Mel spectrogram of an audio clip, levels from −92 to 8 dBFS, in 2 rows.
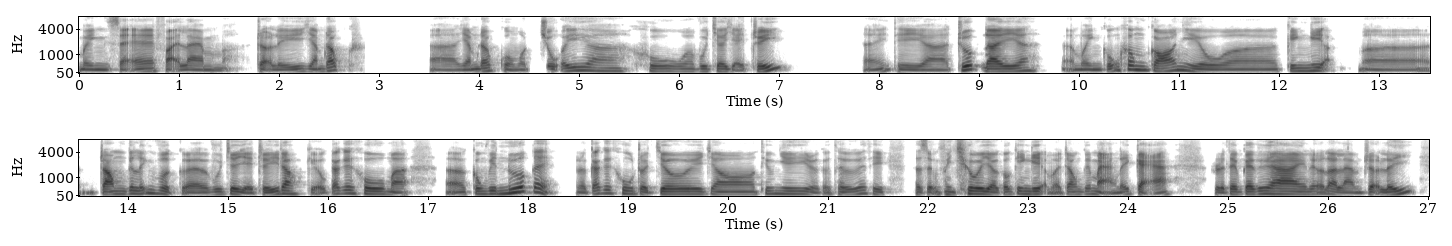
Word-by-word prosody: mình 210 -2 -2
sẽ 135 - -2
phải - - 0
làm, 100 -3 -2
ờ, 90 - -14 0.3
trợ - - 0
lý 110 +4 -2
giám 120 -1 -3
đốc, - - +1 0.8
ờ, 95 -1 -8
giám 105 +3 -1
đốc 145 +2 -1
của - - -4
một 100 +1 -8
chuỗi, 145 +7 -1
ơ, 145 -3 -5
khu, 130 -1 -5
ơ, 125 - -6
vui 125 +1 -3
chơi 125 -1 -1
giải - - -5
trí. 195 - +3 0.8
Đấy, 215 -1 -7
thì, 105 -2 -3
ờ, 95 -1 -4
trước 200 +4 +7
đây 130 +1 +6
á, 155 +1 -2 0.4
ờ, 215 - -9
mình 210 0 -2
cũng 215 - -2
không 195 0 +1
có 140 -1 +4
nhiều, 120 -10 0
à, 110 0 -5
kinh 140 +1 -3
nghiệm, 155 +1 -1 0.3
ờ, 100 - -7 0.2
trong 135 +1 +5
cái 160 0 +1
lĩnh 175 +3 -1
vực, 155 - 0
ờ, 110 +1 0
vui 130 +2 -3
chơi 135 -1 +5
giải 100 -3 +1
trí 115 +5 +2
đâu, 155 -2 +4
kiểu, 105 - -4
các - - +1
cái 170 +1 -1
khu 145 -3 +4
mà, 110 -4 0 0.4
à, 120 - -2
công 140 0 0
viên 155 +1 0
nước 235 +7 +7
ấy, 225 -5 +3 0.3
rồi 110 -1 -5
các 150 - +2
cái 175 +1 -4
khu 160 -3 -2
trò - - 0
chơi 135 0 +4
cho 125 -1 -1
thiếu 150 - -6
nhi 145 -2 -2
rồi 115 -5 -3
các - - -7
thứ 125 +2 -1
ấy 165 - -3
thì 130 -3 -2 0.3
thật - - -3
sự - - -3
mình 125 -2 -3
chưa 155 - +3
bao 145 - +8
giờ 135 -5 +5
có 125 +3 -2
kinh 145 0 -1
nghiệm 140 +1 +2
ở - - -4
trong 130 0 -2
cái 140 - -5
mảng 140 - 0
đấy - - -2
cả. - - +3 0.4
Rồi 110 - -1
thêm 130 -2 +1
cái 135 +1 +5
thứ 150 +2 +2
hai 140 -2 +6
nữa 135 - -2
là - - +2
làm 110 -3 -2
trợ 130 - +1
lý, 135 - +2
135 Hz, 215 wpm, -22 LUFS, 115-155 Hz, 0.8 s, bao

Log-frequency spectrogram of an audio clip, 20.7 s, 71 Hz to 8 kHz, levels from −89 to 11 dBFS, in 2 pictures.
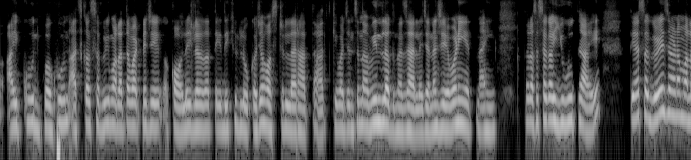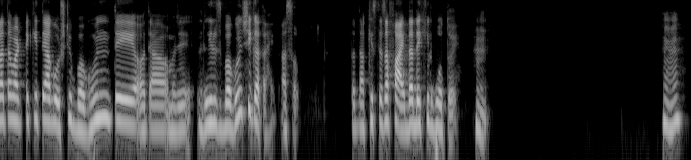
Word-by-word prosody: ऐकून, 185 +2 -1
बघून 185 +4 +2
आजकाल 180 +4 -2
सगळी 195 0 -3
मला 190 -2 +1
तर 195 - +1
वाटते, 190 0 0
जे 190 0 -1 0.2
कॉलेजला 180 +1 +1
जातात 180 0 -2
ते 175 - -2
देखील 175 +2 -4
लोकं, 170 -1 -1
जे 200 - 0
हॉस्टेलला 180 -3 0
राहतात 155 -2 -5
किंवा 180 -2 -2
ज्यांचं 180 +2 -5
नवीन 200 +2 +3
लग्न 175 -4 +3
झालंय, 160 -1 +1
ज्यांना 175 +2 0
जेवण 185 +3 +3
येत 190 -4 +1
नाही, 170 +1 -4 0.5
तर 215 - -1
असा 215 +1 -1
सगळा 225 +1 +2
यूथ 215 +2 +1
आहे; 165 +3 +1 0.5
ते 240 +2 +3
सगळे 255 +2 +4
जण 270 -2 +1
मला 225 -1 +4
तर 235 - +1
वाटते 225 0 0
की, 235 +1 -5
त्या 225 -1 +5
गोष्टी 200 +5 -1
बघून 225 +10 +2
ते 225 -1 +6 0.4
त्या 180 +1 -2
म्हणजे 170 +1 -4 0.3
रील्स 200 -2 +1
बघून 190 +8 +3
शिकत 275 - +2
आहेत 195 +7 -13
असं. 175 -1 -7 0.8
तर 180 - -5
नक्कीच 210 +5 -4
त्याचा 215 +1 +2
फायदा 200 -2 +6
देखील 200 +1 0
होतोय. 180 -2 -2 0.3
हम्म. - - -3 2.7
हं. 210 +4 -3
190 Hz, 160 wpm, -22 LUFS, 175-215 Hz, 2.7 s, ते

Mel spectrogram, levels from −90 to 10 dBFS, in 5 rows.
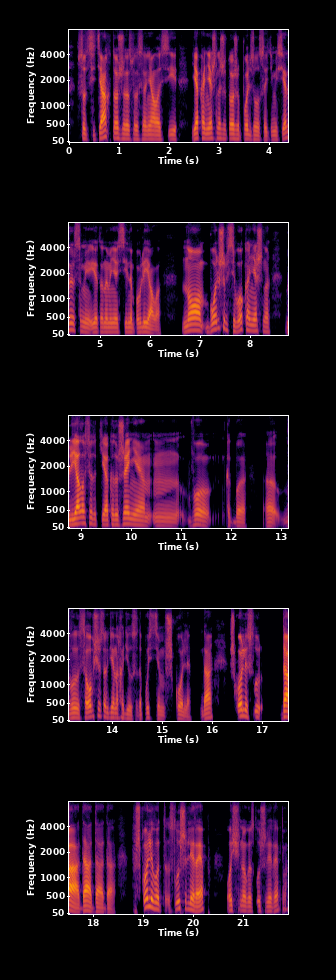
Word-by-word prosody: в - - -13
соцсетях 110 -4 +3
тоже 135 -2 -1
распространялась. 115 -2 -2
И 115 0 -5 0.3
я, 135 - +7
конечно 135 -1 0
же, 120 -2 -6
тоже 125 -2 -1
пользовался 110 -4 -5
этими 105 +1 -11
сервисами, 135 - -3
и - - -1
это 120 0 -2
на 120 - -3
меня 120 0 -2
сильно 120 +1 -5
повлияло. 115 -6 -1 0.4
Но 155 +4 +5
больше 180 - -1
всего, 145 -6 -2
конечно, 145 -7 -3 0.3
влияло 145 +6 +7
всё-таки 155 -4 -8
окружение, 130 0 +3
м, 105 -2 -9 0.2
в 120 +1 -3 0.3
как - - -12
бы, 100 -3 -6 0.4
э, - - -4
в 120 +4 -5
сообществах, 150 +5 -1
где 130 - -5
я - - 0
находился, 110 -4 -8
допустим, 105 -2 -11
в - - -10
школе, - - -5 0.2
да. - - +1 0.3
В - - -14
школе - - +3
слу - - -5 0.4
Да, 95 - +10
да-да-да, 110 -4 +2 0.3
в - - -12
школе 215 +2 +4
вот 165 -4 -2
слушали 175 -1 -2
рэп, 115 - +5 0.4
очень 135 0 -4
много 120 -2 -4
слушали 115 +1 -9
рэпа 115 - -8
120 Hz, 145 wpm, -23 LUFS, 110-135 Hz, 0.4 s, Да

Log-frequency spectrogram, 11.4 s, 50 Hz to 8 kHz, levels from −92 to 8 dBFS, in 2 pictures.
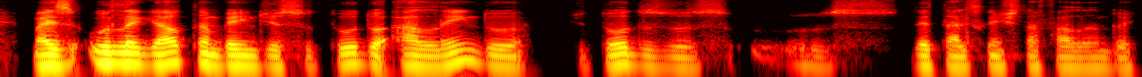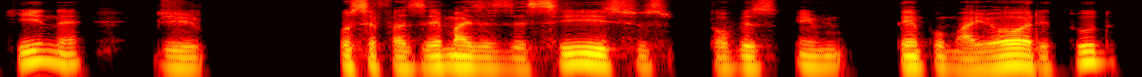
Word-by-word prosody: Mas 110 0 +7
o 130 - +7
legal 125 0 +9
também 110 -5 +4
disso 100 -1 -6
tudo, 120 +5 +1
além 110 +7 +1
do 100 -6 -4 0.2
de 95 - -27
todos 105 -1 -1
os 90 -1 -11 0.3
os 100 -3 -15
detalhes 100 -2 -3
que 105 - -8
a - - -2
gente 100 - -7
tá 95 - -8
falando 95 -2 -9
aqui, 125 - -5
né, 120 -4 -6 0.3
de 95 -3 -8 0.7
você - - -2
fazer 95 +2 -5
mais 100 -2 -1
exercícios, 100 +3 -3 0.2
talvez, 95 +1 -8
em 100 -1 -8 0.2
tempo 100 0 -3
maior 95 +5 +1
e 90 - -10
tudo, 130 +4 -5
100 Hz, 165 wpm, -22 LUFS, 95-115 Hz, 0.7 s, legal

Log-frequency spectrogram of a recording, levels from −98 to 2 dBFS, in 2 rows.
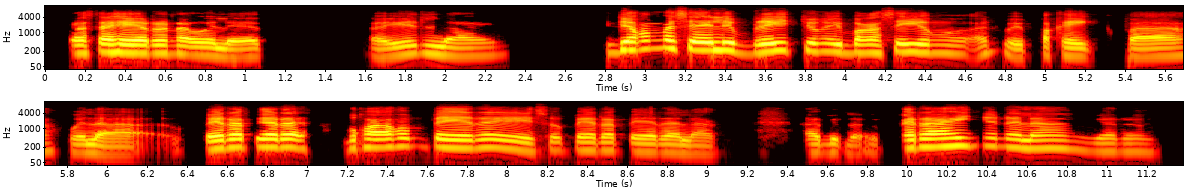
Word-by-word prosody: Pasahero 170 -1 +5
na 160 - +1
ulit, 125 -2 -2 0.5
ayun 145 +7 -5
lang. 135 -2 -5 0.6
Hindi 225 +5 +5
ako 245 - 0
ma-celebrate, 215 -4 +4
yung 195 - -4
iba 185 -1 0
kasi 190 +2 0
yung 170 -3 -10
ano 155 +6 -14
eh, - - -10
pa-cake 130 -4 -5
pa. 130 +3 -4
Wala, 120 -5 -4 0.3
pera-pera 200 +2 +4 0.2
mukha 200 +2 +3
akong 215 -1 -5
pera 195 -1 +1
eh. 165 -7 -3
So, 155 -2 -13
pera-pera 140 -4 -5
lang 115 -2 -11 0.5
sabi 130 +1 -8
ko - - -16 0.2
perahin 210 +4 +4
niyo 220 - -7
na 200 -2 -4
lang 180 -2 -6
gano'n. 140 -1 -14
170 Hz, 170 wpm, -22 LUFS, 135-195 Hz, 0.6 s, Pasahero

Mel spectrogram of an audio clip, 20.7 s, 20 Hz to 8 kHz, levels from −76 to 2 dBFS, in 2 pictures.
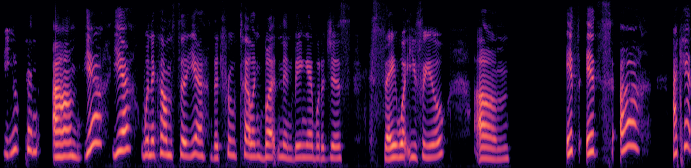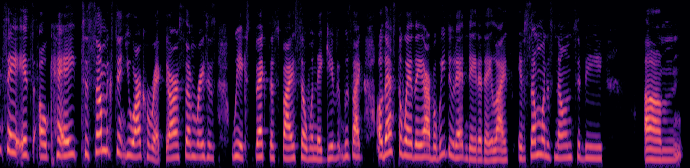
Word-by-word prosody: You 310 +7 -4
can, 340 -3 -1 0.2
um 230 -1 +6
Yeah, 315 +9 +4 0.3
yeah, 335 +7 +5
when 260 +1 -1
it 255 - 0
comes 265 -3 +2
to 245 -3 +2
yeah, 245 0 0
the 210 0 -3
truth-telling 235 -1 -2
button 225 +1 +1
and 200 -3 -6
being 215 +1 -2
able 210 -1 -3
to 195 - -7
just 205 +1 -6 0.5
say 195 +2 +5
what 225 +1 +2
you 220 - -4
feel, 225 +4 -2 0.5
um, 190 -1 +2 0.8
it's 305 +5 +2
it's, 305 +1 +1
uh 400 +4 +4 0.5
I - - +3
can't 400 -4 -3
say 320 -4 +2
it's 260 0 0
okay. 250 +3 +2
To 275 - -5
some 320 +6 +3
extent, 300 -6 -5
you 250 -1 0
are 230 +1 +5
correct, 210 -6 -4
there - - +2
are 215 +1 +4
some 230 0 -3
races 220 -1 -3 0.3
we 235 0 -2
expect 230 +2 0
the 215 - -3
spice, 205 -1 +1
so 215 - +1
when 190 0 -5
they 175 -1 -1
give 205 +3 -6
it, 210 - -11
it's 235 -1 -7
like, 230 -3 +1 0.2
"Oh, - - +3
that's 295 +4 +3
the 285 - -4
way 250 -3 +3
they 225 -1 +1
are," 225 -1 +5
but 200 -1 -5
we 250 +5 -6
do 265 -6 -6
that 215 +1 +1
in - - -11
day-to-day 175 -3 -2
life, 175 -1 0
if 195 -2 -6
someone 250 +2 -1
is 220 - -12
known 210 +1 -3
to 220 - -9
be, 200 0 -7 0.6
um, 175 -1 +1
225 Hz, 210 wpm, -23 LUFS, 205-260 Hz, 0.8 s, um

